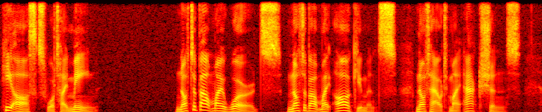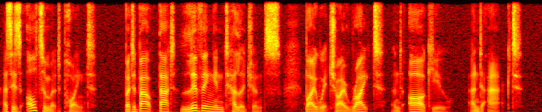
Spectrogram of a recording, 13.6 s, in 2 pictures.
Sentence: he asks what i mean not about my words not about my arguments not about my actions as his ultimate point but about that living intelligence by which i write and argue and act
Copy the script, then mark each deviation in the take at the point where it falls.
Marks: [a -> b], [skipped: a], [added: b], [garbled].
he asks what i mean not about my words not about my arguments not [about -> out] my actions as his ultimate point but about that living intelligence by which i write and argue and act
